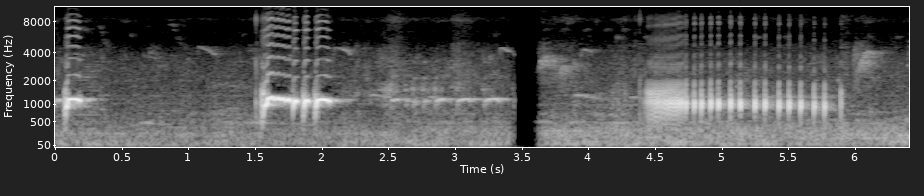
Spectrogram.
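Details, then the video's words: Zebra dove song played to stimulate other doves to sing: short clipped hoots near one pitch, a stuttered burst of four quick notes, a soft held coo, then a fast rattling series of about fifteen pulsed notes slowing toward the end. "Pancingan Perkutut Obat Manjur Pandai Bikin Nyaut Bunyi"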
